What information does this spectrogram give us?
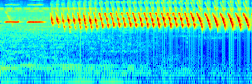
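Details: Canary singing a training song: two clear, short high whistles, then a long, fast rolling trill of rapid repeated notes.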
